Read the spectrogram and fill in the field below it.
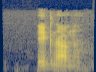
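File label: "игнавны", Komi, male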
